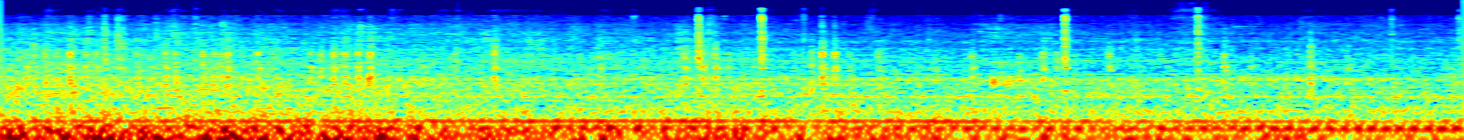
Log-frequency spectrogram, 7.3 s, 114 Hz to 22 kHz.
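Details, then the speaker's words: 1950 Packard Eight Touring Sedan, 138 hp flathead straight-eight, Ultramatic, 30,356 miles, restored: deep, soft, even idle hum with no ticking, misfire or knock; smooth, quiet normal running. "you can hear the motor is just humming it's just a super super smooth quiet running and driving car"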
